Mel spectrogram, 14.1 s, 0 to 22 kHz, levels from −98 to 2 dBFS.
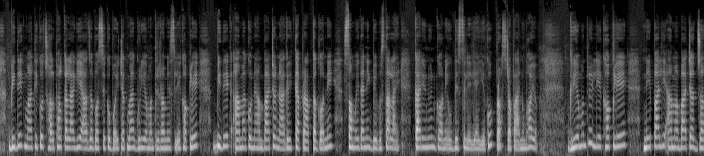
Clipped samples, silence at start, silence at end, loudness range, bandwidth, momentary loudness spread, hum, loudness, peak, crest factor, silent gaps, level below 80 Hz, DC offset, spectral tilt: under 0.1%; 0 s; 0 s; 1 LU; 19 kHz; 6 LU; none; -29 LUFS; -6 dBFS; 22 dB; none; -68 dBFS; under 0.1%; -4.5 dB/octave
